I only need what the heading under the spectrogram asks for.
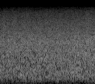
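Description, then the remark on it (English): Steady rushing water from a flowing forest stream, a dense, even hiss of running water with no pauses or voices, constant throughout. “It's Autumn Cascades Forest Stream. It's a 10-hour stream in 4K. Of just these nice flowing stream”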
